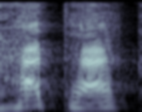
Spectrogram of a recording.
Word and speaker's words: Hatach: She says that she sent someone, Hatach, or Hatach, I believe is the pronunciation,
